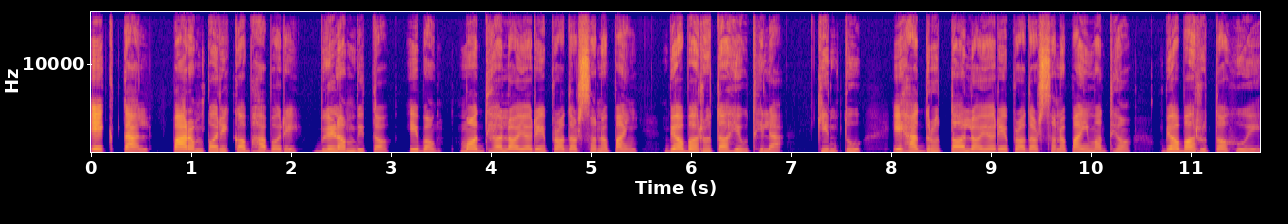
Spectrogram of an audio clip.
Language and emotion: Odia, neutral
